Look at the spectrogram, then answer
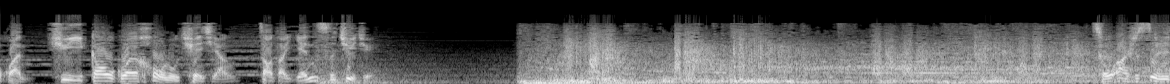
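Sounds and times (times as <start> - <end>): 
speech: 0.0 - 3.9, 11.0 - 11.6
Western cannons firing in an artillery battle during the siege of Ningyuan: 5.2 - 10.9
shells exploding during the siege of Ningyuan: 5.2 - 10.9.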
